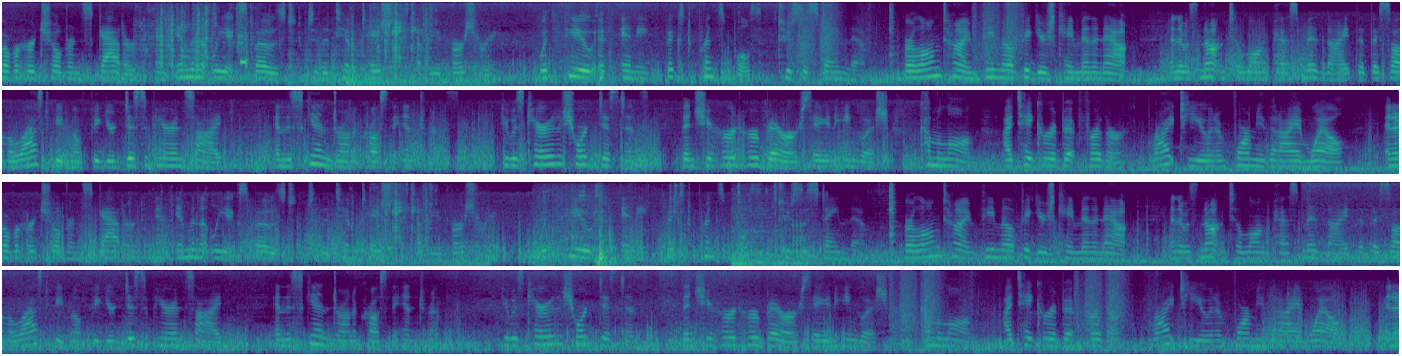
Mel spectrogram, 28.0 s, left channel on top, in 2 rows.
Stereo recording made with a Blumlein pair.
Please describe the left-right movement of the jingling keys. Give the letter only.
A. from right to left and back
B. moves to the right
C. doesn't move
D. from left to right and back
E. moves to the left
B.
